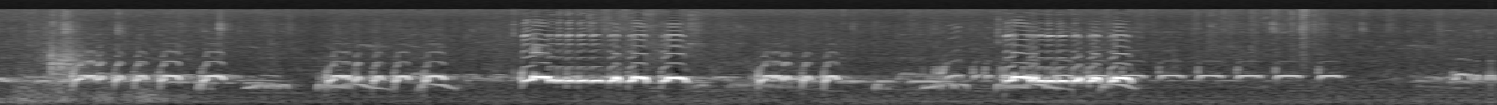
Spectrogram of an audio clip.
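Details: Local zebra dove with a big, loud voice, used as a lure to provoke rival doves into answering: rapid staccato bursts of cooing notes, then a steadier trilled run, ending in evenly spaced soft notes and a rising note.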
